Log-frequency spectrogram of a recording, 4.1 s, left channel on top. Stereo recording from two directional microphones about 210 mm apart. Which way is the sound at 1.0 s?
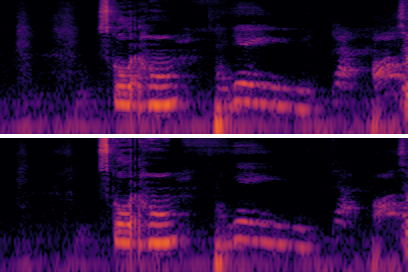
45° right (ahead or behind).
